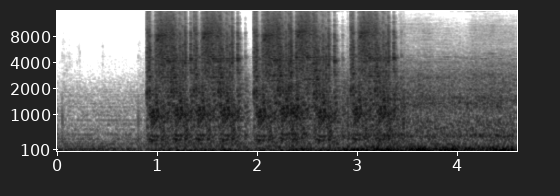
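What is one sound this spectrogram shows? Metal spikes shoot up from a floor with a sharp scraping burst.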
